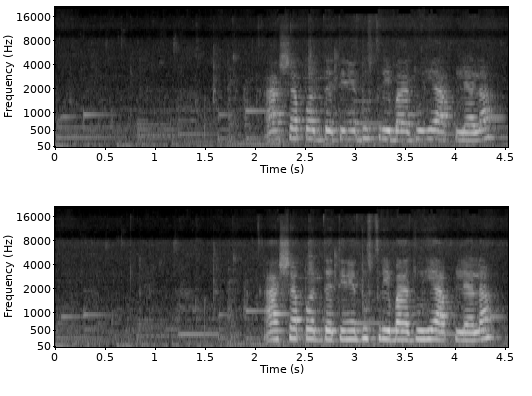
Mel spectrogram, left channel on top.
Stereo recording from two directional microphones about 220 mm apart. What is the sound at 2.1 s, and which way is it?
Speech, 30° right (ahead or behind).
